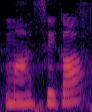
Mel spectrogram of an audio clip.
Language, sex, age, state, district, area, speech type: Malayalam, female, 30-45, Kerala, Pathanamthitta, rural, spontaneous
